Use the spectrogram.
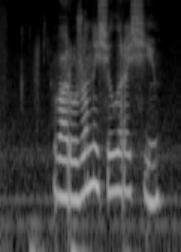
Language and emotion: Russian, neutral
